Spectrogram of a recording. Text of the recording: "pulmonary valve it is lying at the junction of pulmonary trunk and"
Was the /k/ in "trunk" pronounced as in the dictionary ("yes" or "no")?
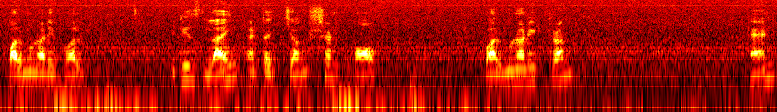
yes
